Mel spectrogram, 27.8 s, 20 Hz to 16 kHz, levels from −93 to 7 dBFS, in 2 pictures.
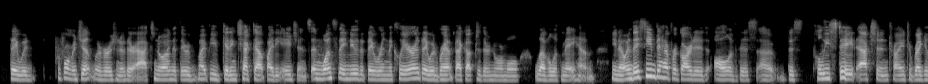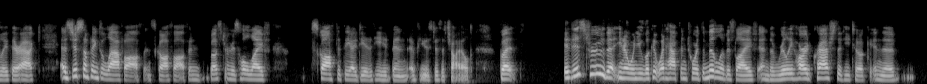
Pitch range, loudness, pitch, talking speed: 160-195 Hz, -24 LUFS, 175 Hz, 250 wpm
